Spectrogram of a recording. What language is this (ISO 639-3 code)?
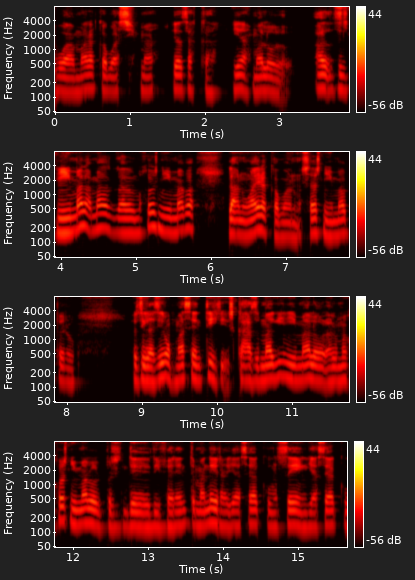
zpv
